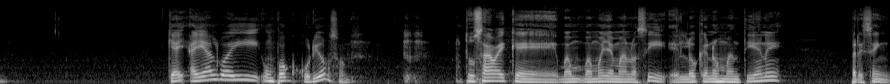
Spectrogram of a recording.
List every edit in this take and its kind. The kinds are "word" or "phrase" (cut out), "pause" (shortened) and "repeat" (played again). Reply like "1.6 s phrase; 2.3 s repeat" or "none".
none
